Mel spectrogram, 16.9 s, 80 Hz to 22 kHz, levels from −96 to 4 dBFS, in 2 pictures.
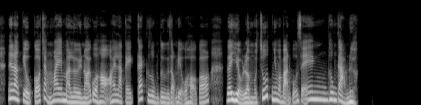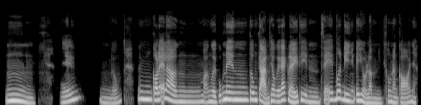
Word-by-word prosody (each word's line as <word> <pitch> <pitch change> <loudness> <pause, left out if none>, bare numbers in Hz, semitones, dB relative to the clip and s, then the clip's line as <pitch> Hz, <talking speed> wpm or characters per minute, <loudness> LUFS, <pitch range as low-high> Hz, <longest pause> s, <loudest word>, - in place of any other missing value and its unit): Nên 275 +1 +2
là, 270 -2 +5
kiểu, 185 -8 -1
có 170 +4 -1
chẳng 165 -4 -4
may 210 +1 0
mà 205 -5 +2
lời 160 -2 0
nói 145 +3 -1
của 200 -4 +1
họ, 170 0 -1
hay 200 +1 -1
là 180 -3 -2
cái 150 -1 -7
cách 250 +2 -2
dùng 180 -7 -2
từ 150 -2 -4
giọng 155 0 -5
điệu 150 - -5
của 135 - -4
họ 160 +2 -3
có 160 +5 -2 0.3
gây 225 +1 +4
hiểu 215 - +5
lầm 150 +1 +1
một 150 - -4
chút, 305 - 0
nhưng 235 -2 +2
mà 195 - -1
bạn - - +1
cũng 175 - -5
sẽ, 200 0 -4
ưm, 240 -2 +2
thông 235 -1 +2
cảm 180 -10 0
được. 170 -3 +1 1.4
Ừm. 195 -7 +3 0.5
Đấy. 190 +11 -1 0.4
Ừm, 145 -3 -8
đúng. 140 +5 -7 0.3
Ừm, 250 -2 +3
có 225 -1 +3
lẽ 235 - +2
là, 245 -6 +3
ừm, 175 -1 -2
mọi 170 -2 -4
người 175 -1 0
cũng 190 +7 -1
nên 235 -1 +4
thông 235 -1 +2
cảm 210 -12 +2
theo 200 - -1
cái 185 0 -1
cách 230 +3 +1
đấy 170 -5 +1
thì 205 -1 -1 0.3
sẽ 235 -1 -3
bớt 265 +3 +2
đi 225 -5 +2
những 185 - -4
cái 210 - +2
hiểu 195 -7 +2
lầm 140 -2 -3
không 185 +2 -4
đáng 155 -2 -3
có 150 0 -3
nhỉ? 175 -1 -3
185 Hz, 240 wpm, -25 LUFS, 160-225 Hz, 1.4 s, là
